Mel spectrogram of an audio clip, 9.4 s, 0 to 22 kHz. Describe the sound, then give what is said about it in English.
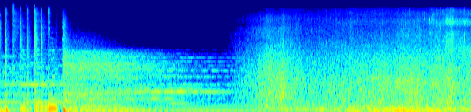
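Ocean waves wash onto a beach in Huelva, Spain, at sunrise, with a steady rushing hiss that builds after a few seconds, over a low rumbling drone, with a brief choppy thumping at the very start. “Now let's go back to a beach in Huelva, Spain, just as the sun was beginning to rise on April 30th, 1943.”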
